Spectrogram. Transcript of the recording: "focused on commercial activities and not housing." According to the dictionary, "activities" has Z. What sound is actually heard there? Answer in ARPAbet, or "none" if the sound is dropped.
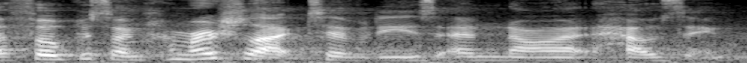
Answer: Z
